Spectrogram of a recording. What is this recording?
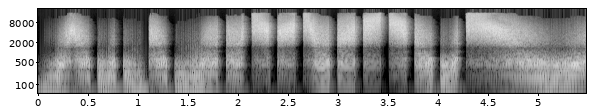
Reece bassline Mono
